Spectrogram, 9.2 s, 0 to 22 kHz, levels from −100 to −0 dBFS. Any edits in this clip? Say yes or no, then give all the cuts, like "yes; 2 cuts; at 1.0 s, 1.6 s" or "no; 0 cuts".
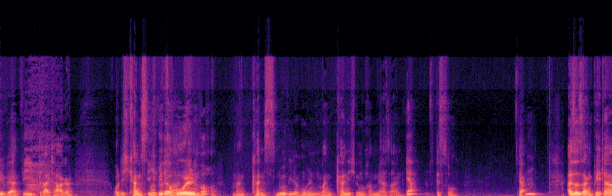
yes; 2 cuts; at 5.3 s, 6.6 s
